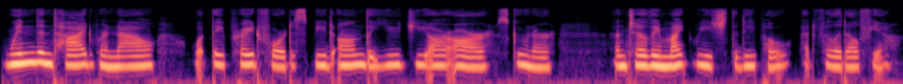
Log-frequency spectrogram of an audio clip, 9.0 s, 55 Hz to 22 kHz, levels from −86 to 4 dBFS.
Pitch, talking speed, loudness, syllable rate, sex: 210 Hz, 175 wpm, -17 LUFS, 4.2 syllables/s, female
